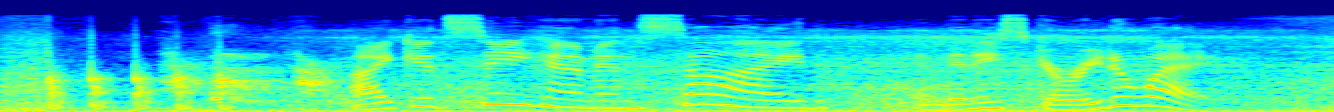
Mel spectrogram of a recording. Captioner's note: knocking; dog barking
